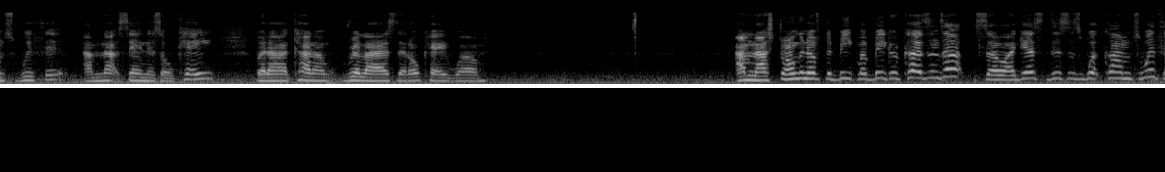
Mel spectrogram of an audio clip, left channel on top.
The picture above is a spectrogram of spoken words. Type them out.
with it. I'm not saying it's okay, but I kind of realized that, okay, well, I'm not strong enough to beat my bigger cousins up, so I guess this is what comes with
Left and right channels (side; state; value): right; silent; digital silence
